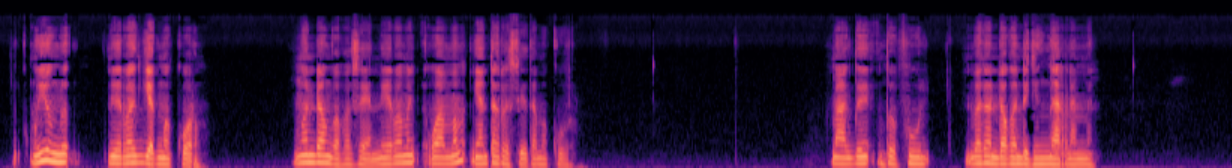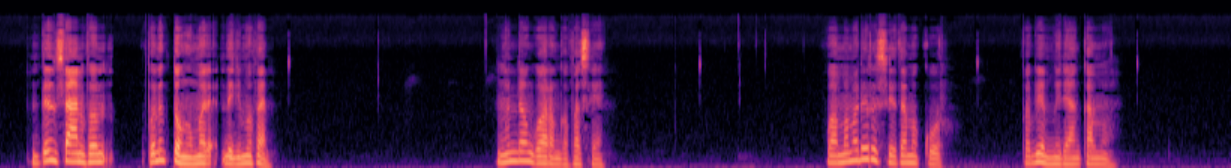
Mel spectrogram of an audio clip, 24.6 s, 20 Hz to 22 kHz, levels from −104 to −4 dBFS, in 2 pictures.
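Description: A speech recording whose upper frequencies sound synthetic and metallic for its whole length, with s sounds coming out gritty and lispy, and nothing at all above about 14.9 kHz. The likely cause is HE-AAC compression, plainly audible here and consistent with a low bitrate of around 24 kbps. That codec spends its bits on the lower spectrum and fakes the treble by copying lower bands upward under a coarse envelope. Those copied harmonics fail to line up with the real ones, which produces the artificial top end.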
